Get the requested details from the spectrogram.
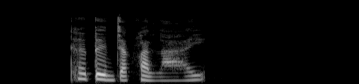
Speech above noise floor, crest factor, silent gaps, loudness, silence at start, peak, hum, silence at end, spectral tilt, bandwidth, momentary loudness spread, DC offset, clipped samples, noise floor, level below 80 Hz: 53 dB; 20 dB; none; -24 LUFS; 0.7 s; -8 dBFS; none; 1.55 s; -5 dB/octave; 10 kHz; 16 LU; under 0.1%; under 0.1%; -76 dBFS; -82 dBFS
